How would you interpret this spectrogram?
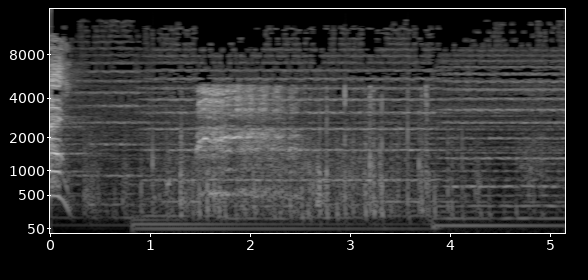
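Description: In a radio drama about the Red Army, a war horse gives a loud, high whinny that trails off as Xiao Ke leaps into the saddle, followed by steady clip-clopping hooves over a low rumbling background.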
